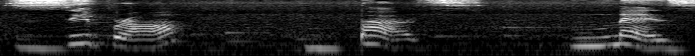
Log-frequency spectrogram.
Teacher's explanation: Z has a continuous hissing and buzzing · tongue near your Upper Front tee but without touching them next push air through the narrow space creating a buzzing sound keep your vocal cords vibrating · This is a voice fricative consonant. First, place your tongue near your upper front teeth but without touching them.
